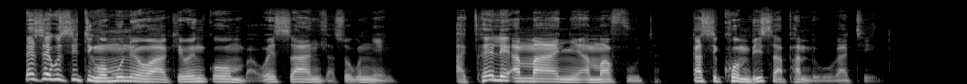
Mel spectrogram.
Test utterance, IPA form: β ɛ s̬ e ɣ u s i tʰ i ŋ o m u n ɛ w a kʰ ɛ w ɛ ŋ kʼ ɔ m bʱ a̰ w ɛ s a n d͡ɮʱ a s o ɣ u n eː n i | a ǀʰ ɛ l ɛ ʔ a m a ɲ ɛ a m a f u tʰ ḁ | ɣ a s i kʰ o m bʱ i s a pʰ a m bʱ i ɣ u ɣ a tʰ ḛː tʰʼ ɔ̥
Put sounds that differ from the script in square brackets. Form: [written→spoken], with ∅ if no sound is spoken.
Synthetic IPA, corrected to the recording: β ɛ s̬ e ɣ u s i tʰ i ŋ o m u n ɛ w a kʰ ɛ w ɛ ŋ kʼ ɔ m bʱ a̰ w ɛ s a n d͡ɮʱ a s o ɣ u n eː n i | a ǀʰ ɛ l ɛ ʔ a m a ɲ ɛ a m a f u tʰ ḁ | ɣ a s i kʰ o m bʱ i s a pʰ a m bʱ i ɣ u ɣ a tʰ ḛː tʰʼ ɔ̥

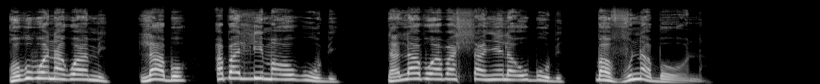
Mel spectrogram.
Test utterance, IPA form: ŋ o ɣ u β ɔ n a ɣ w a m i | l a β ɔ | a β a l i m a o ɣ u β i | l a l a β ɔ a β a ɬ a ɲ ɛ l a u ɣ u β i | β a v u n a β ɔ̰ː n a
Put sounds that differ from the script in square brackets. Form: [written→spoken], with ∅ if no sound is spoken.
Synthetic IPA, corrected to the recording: ŋ o ɣ u β ɔ n a ɣ w a m i | l a β ɔ | a β a l i m a o ɣ u β i | l a l a β ɔ a β a ɬ a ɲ ɛ l a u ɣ u β i | β a v u n a β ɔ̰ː n a

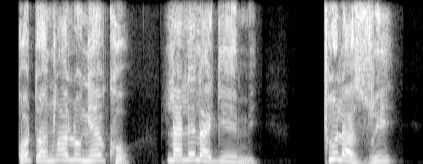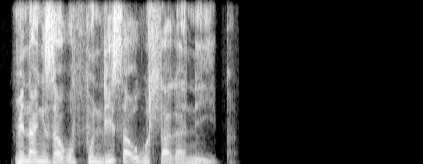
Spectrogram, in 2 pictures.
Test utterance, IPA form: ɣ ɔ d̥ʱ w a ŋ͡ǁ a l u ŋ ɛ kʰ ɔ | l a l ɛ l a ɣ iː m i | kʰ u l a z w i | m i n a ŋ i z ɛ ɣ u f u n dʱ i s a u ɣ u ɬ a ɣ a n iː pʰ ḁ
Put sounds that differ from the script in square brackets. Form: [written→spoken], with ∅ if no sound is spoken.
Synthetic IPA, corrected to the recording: ɣ ɔ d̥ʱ w a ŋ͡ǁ a l u ŋ ɛ kʰ ɔ | l a l ɛ l a ɣ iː m i | [kʰ→tʰ] u l a z w i | m i n a ŋ i z [ɛ→a] ɣ u f u n dʱ i s a u ɣ u ɬ a ɣ a n iː pʰ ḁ

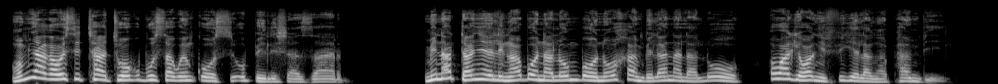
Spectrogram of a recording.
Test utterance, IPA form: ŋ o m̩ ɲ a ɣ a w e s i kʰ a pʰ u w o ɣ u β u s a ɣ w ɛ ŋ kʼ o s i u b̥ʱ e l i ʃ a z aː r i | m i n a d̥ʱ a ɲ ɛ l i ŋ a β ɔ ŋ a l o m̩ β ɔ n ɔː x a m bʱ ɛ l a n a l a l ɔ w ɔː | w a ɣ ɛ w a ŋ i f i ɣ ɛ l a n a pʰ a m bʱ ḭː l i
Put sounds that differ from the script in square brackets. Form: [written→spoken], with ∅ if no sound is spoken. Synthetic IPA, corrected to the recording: ŋ o m̩ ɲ a ɣ a w e s i [kʰ→tʰ] a [pʰ→tʰ] u w o ɣ u β u s a ɣ w ɛ ŋ kʼ o s i u b̥ʱ e l i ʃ a z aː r i | m i n a d̥ʱ a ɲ ɛ l i ŋ a β ɔ [ŋ→n] a l o m̩ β ɔ n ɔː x a m bʱ ɛ l a n a l a l ɔ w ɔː | w a ɣ ɛ w a ŋ i f i ɣ ɛ l a [n→ŋ] a pʰ a m bʱ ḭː l i

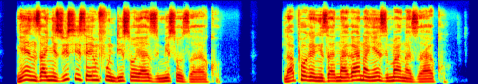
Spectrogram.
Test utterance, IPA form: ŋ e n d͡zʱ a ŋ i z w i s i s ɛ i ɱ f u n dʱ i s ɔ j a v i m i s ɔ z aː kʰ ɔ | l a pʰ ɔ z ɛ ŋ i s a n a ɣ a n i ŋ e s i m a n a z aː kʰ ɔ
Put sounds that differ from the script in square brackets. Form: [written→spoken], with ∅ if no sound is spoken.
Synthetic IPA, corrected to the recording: ŋ [e→ɛ] n d͡zʱ a ŋ i z w i s i s ɛ i ɱ f u n dʱ i s ɔ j a [v→z] i m i s ɔ z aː kʰ ɔ | l a pʰ ɔ [z→ɣ] ɛ ŋ i [s→z] a n a ɣ a n [i→a] ŋ e [s→z] i m a [n→ŋ] a z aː kʰ ɔ

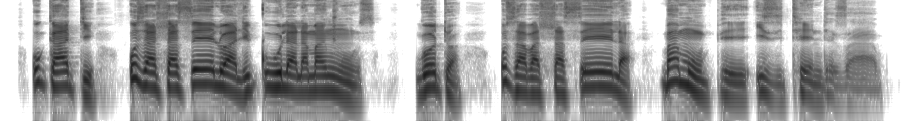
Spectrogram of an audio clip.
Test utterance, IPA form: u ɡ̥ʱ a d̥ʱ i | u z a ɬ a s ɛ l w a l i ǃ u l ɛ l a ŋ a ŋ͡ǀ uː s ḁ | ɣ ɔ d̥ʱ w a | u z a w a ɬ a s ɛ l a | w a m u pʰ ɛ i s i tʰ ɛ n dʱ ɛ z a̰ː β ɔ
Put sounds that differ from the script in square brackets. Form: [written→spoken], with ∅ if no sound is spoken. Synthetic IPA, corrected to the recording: u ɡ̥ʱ a d̥ʱ i | u z a ɬ a s ɛ l w a l i ǃ u l [ɛ→a] l a [ŋ→m] a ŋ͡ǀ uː s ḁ | ɣ ɔ d̥ʱ w a | u z a [w→β] a ɬ a s ɛ l a | [w→β] a m u pʰ ɛ i [s→z] i tʰ ɛ n dʱ ɛ z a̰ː β ɔ

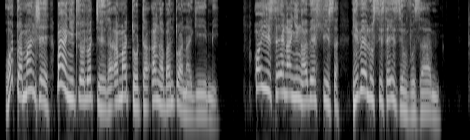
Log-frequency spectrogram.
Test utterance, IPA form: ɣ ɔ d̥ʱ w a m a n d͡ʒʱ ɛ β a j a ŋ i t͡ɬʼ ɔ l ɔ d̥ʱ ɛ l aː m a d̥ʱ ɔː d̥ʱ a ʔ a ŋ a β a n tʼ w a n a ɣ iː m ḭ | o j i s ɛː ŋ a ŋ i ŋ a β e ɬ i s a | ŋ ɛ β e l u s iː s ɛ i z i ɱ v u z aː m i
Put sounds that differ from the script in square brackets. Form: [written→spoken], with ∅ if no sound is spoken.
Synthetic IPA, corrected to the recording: ɣ ɔ d̥ʱ w a m a n d͡ʒʱ ɛ β a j a ŋ i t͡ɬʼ ɔ l ɔ d̥ʱ ɛ l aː m a d̥ʱ [ɔː→ɔ] d̥ʱ a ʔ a ŋ a β a n tʼ w a n a ɣ iː m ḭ | o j i s ɛː ŋ a ŋ i ŋ a β e ɬ i s a | ŋ [ɛ→i] β e l u s [iː→i] s ɛ i z i ɱ v u z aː m i

